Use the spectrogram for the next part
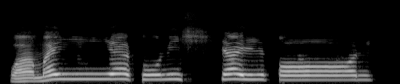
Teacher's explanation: Nun bertemu ya masuk dengung.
